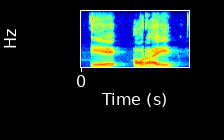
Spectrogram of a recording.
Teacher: जो कंठ और तालु के बीच का स्थान है, यहाँ से निकलने वाले वर्ण ए, और ऐ इसे कंठ तालव्य वर्ण कहते हैं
